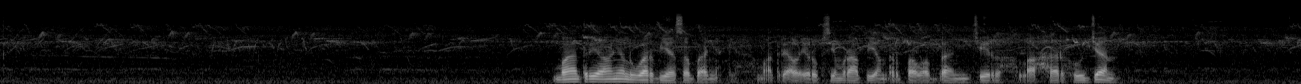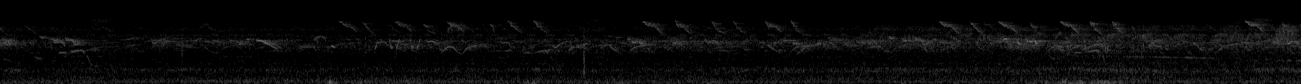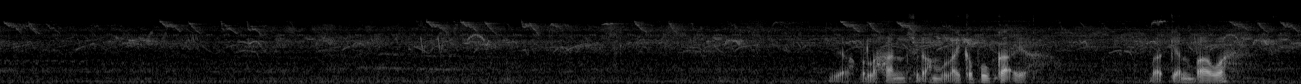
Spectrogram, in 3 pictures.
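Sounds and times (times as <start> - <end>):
songbirds rapid falling notes: 0.0 - 39.0.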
